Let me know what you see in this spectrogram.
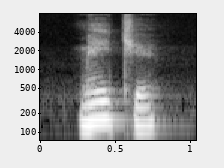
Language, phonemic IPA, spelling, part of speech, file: Dutch, /ˈmecə/, meetje, noun, Nl-meetje.ogg
- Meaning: diminutive of meet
